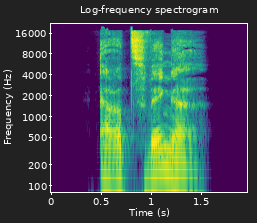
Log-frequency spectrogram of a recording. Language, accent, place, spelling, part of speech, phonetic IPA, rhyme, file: German, Germany, Berlin, erzwänge, verb, [ɛɐ̯ˈt͡svɛŋə], -ɛŋə, De-erzwänge.ogg
- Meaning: first/third-person singular subjunctive II of erzwingen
